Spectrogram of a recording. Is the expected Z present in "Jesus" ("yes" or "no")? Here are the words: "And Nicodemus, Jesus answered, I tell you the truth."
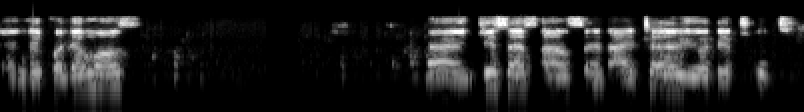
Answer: no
